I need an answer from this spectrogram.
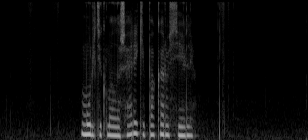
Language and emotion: Russian, neutral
